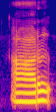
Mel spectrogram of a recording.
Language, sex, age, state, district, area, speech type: Malayalam, female, 18-30, Kerala, Kozhikode, urban, read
